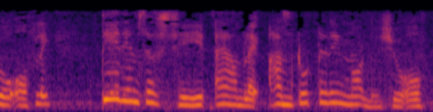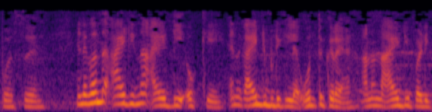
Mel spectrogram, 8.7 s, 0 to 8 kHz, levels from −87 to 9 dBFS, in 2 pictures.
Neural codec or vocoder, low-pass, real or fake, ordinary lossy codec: none; 7.2 kHz; real; MP3, 24 kbps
